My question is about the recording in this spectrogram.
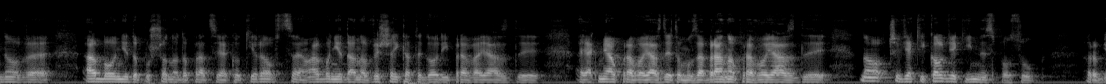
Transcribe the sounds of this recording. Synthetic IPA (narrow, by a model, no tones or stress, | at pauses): nɔvɛ | albɔɲɛd̪ɔpuʂt͡ʂɔnɔd̪ɔpɾat̪sɘjakɔkʲɛɾɔft̪sɛalbɔɲɛd̪anɔvɘʂːɛjkat̪ɛɡɔɾjipɾʔavajazd̪ɘ | ajakmʲjawpɾavɔjazd̪ɘt̪ɔmuzabɾanɔpɾavɔjazd̪ɘ | nɔt͡ʂɘvjakʲikɔlvʲjɛkinːɘspɔsup | ɾɔbʲ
